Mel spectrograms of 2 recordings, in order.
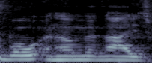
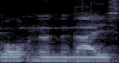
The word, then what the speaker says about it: Walton on the Naze: Sarah Sutherland said going to Walton on the Naze. We love a bit of Walton on the Naze, don't we? So part of our annual tradition. It rhymes with your favourite sauce. Mayonnaise. Maybe we should start a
